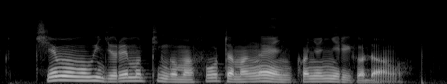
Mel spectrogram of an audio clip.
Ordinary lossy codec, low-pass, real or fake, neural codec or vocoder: none; none; real; none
